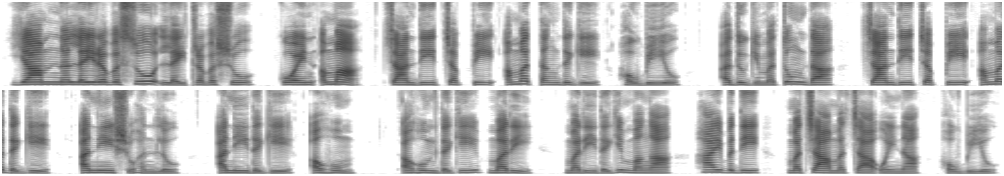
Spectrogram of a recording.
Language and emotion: Manipuri, neutral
